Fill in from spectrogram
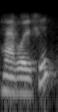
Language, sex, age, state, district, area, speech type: Bengali, male, 18-30, West Bengal, Howrah, urban, conversation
